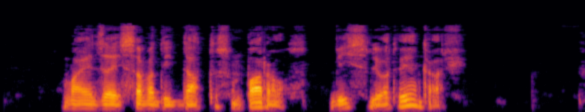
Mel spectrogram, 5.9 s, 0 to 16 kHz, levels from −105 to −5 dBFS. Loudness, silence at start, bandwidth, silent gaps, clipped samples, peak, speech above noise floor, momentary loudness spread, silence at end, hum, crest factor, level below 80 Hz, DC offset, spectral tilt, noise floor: -30 LUFS; 0.65 s; 7.8 kHz; none; under 0.1%; -8 dBFS; over 60 dB; 15 LU; 1.25 s; none; 24 dB; -66 dBFS; under 0.1%; -6.5 dB/octave; under -90 dBFS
